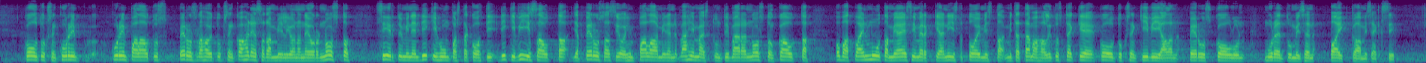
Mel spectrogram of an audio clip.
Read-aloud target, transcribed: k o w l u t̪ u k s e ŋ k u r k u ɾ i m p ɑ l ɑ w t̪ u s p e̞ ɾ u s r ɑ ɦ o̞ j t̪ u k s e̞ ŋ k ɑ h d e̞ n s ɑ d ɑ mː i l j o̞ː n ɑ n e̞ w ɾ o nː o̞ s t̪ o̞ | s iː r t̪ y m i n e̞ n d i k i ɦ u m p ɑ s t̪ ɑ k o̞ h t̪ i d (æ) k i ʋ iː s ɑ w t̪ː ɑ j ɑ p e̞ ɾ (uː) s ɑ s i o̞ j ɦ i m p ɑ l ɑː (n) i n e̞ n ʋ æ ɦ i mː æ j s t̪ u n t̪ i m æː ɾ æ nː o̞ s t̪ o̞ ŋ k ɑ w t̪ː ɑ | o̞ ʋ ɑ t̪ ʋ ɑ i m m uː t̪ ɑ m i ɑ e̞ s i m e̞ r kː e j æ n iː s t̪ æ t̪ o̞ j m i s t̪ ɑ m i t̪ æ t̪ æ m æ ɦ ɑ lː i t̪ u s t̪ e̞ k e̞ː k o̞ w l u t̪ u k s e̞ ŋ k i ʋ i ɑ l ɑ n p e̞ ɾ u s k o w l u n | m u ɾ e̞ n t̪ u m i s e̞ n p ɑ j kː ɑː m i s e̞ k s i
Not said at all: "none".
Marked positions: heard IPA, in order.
i, u, m

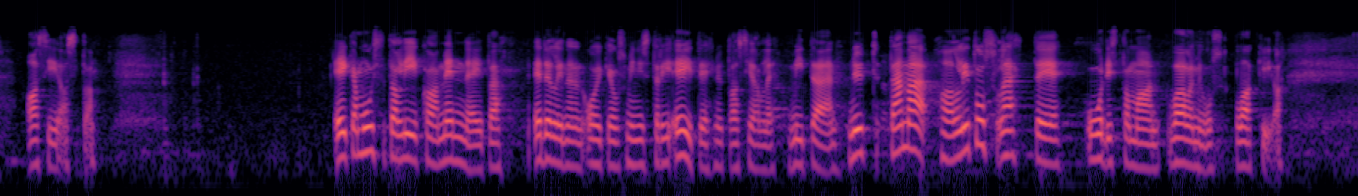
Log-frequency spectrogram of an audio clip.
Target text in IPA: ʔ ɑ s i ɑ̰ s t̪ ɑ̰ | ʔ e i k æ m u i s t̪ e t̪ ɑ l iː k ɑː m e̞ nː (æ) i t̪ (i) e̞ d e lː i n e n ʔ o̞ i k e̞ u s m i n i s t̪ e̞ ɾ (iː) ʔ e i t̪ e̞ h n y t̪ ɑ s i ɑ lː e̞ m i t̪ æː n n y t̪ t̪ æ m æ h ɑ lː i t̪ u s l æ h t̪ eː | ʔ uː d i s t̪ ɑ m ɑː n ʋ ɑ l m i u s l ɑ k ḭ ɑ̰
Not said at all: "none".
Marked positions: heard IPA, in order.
e, æ, i

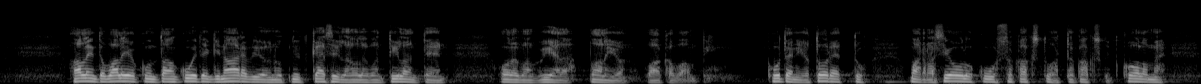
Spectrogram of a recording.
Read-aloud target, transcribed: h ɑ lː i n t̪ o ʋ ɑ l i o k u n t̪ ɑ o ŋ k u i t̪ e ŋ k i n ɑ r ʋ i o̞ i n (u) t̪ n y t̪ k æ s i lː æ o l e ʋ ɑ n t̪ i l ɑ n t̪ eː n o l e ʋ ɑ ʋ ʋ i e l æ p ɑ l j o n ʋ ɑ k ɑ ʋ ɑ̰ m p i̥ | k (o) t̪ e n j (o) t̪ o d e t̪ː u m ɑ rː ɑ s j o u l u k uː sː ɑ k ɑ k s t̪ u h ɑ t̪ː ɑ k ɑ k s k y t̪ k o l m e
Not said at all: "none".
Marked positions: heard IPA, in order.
u, u, o

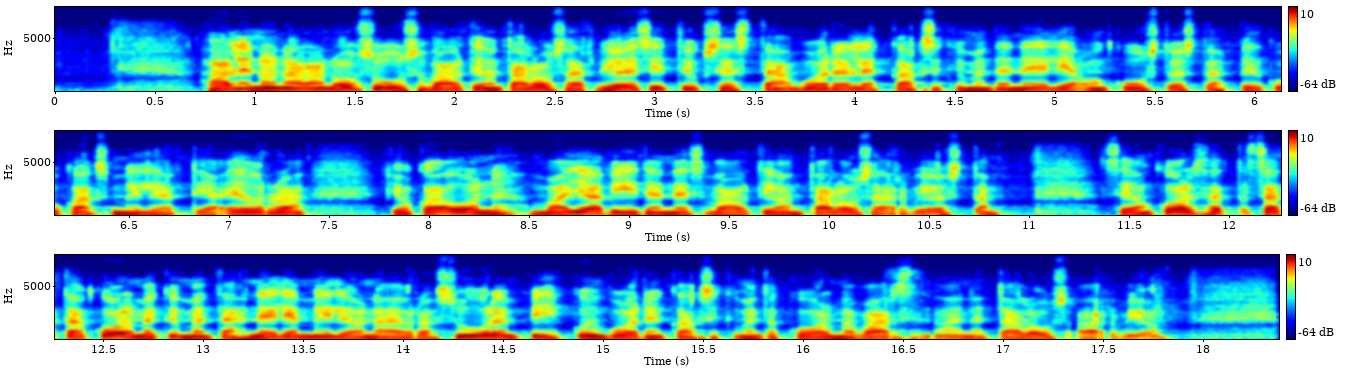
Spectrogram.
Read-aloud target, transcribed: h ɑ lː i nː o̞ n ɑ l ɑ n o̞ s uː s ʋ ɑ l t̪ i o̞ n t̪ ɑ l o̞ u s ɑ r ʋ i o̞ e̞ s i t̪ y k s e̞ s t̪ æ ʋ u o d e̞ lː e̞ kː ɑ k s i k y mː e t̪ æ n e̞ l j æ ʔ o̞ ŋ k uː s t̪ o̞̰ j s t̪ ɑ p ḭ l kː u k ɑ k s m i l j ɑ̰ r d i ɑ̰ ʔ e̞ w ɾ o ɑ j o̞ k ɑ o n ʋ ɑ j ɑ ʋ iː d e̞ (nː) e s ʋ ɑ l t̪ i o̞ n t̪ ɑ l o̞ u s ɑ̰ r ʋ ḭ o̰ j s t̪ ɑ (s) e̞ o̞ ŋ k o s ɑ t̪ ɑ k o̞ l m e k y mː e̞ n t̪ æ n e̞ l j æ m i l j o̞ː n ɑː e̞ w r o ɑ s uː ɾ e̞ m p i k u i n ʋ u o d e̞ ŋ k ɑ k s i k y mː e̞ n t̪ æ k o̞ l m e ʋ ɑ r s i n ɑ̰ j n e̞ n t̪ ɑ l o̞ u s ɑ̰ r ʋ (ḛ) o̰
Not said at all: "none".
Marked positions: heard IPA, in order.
nː, s, ḭ

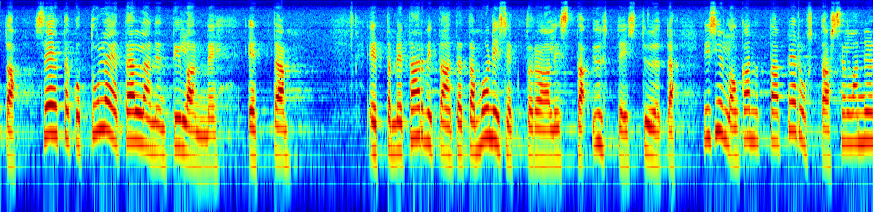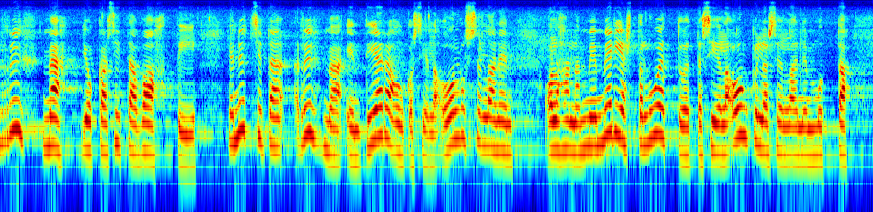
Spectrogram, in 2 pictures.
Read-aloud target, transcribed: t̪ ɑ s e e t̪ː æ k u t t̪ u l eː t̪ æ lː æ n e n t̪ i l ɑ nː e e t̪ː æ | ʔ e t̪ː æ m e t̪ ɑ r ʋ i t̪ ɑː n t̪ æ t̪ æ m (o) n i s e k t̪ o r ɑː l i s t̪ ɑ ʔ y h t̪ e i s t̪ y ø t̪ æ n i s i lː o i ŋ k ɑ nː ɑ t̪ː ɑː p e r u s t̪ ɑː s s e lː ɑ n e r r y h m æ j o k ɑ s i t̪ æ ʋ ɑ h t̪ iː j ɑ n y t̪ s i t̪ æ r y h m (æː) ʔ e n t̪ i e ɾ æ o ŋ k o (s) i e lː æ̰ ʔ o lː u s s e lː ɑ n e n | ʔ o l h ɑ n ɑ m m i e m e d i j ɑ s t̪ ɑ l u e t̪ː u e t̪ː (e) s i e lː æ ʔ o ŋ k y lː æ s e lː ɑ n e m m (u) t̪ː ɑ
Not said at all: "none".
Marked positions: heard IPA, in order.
o, æː, s, æ, u

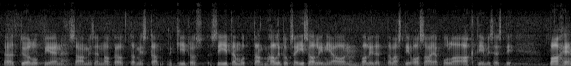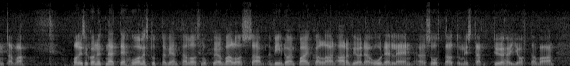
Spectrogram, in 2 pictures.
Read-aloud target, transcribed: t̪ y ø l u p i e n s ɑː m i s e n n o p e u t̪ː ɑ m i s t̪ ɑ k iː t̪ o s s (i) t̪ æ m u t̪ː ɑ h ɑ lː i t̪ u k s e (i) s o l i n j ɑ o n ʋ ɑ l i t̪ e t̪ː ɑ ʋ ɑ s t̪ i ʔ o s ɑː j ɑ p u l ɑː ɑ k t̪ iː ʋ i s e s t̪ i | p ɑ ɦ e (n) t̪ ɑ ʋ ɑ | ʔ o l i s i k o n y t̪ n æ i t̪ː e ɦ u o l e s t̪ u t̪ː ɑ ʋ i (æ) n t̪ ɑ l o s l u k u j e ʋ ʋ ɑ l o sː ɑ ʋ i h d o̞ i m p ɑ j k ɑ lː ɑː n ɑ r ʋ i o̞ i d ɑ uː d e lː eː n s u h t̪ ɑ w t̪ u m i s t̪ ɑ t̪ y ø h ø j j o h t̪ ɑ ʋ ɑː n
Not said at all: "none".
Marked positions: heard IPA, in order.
iː, i, n, e

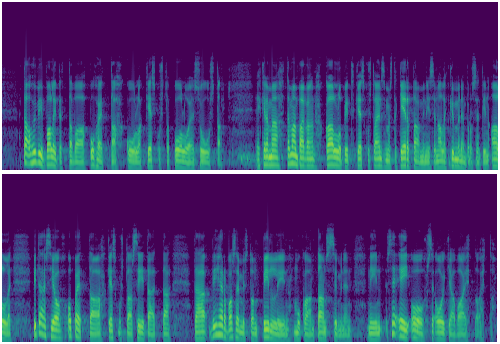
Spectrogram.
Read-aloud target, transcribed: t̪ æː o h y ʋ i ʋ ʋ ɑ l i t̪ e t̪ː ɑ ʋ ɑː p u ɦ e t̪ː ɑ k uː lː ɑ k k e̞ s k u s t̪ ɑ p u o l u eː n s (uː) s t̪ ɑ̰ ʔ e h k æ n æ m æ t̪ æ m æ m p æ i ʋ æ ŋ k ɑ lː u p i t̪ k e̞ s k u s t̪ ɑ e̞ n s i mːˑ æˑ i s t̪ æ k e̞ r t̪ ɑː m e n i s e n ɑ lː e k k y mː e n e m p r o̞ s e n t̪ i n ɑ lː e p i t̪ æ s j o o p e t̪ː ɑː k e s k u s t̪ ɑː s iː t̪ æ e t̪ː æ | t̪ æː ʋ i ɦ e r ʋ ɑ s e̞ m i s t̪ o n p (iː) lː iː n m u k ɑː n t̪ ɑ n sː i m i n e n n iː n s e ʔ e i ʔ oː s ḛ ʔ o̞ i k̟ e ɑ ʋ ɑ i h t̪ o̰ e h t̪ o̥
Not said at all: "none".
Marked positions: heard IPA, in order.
uː, i

